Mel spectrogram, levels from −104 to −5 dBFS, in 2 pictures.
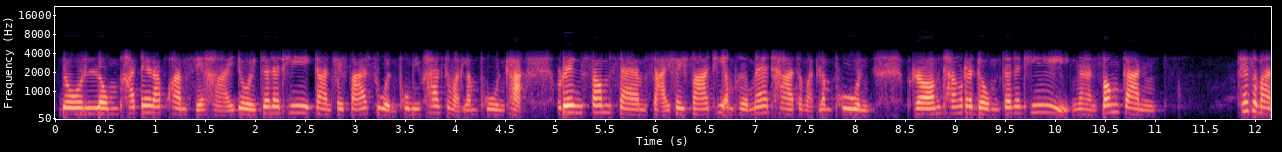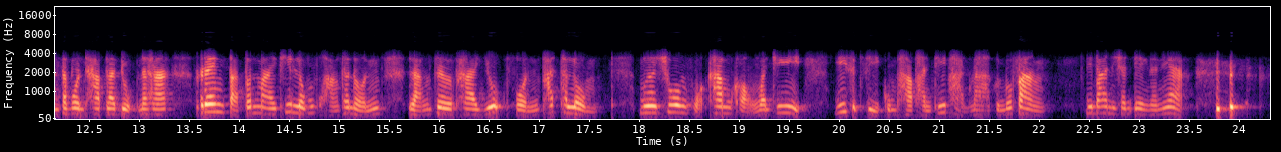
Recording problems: phone-call audio; poor line; nothing above 3.5 kHz

